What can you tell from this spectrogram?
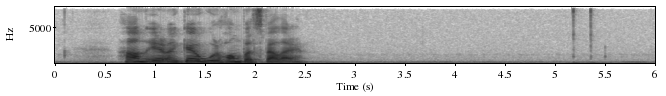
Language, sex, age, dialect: Faroese, female, 36-60, Norðurstreymoy/Eysturoy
